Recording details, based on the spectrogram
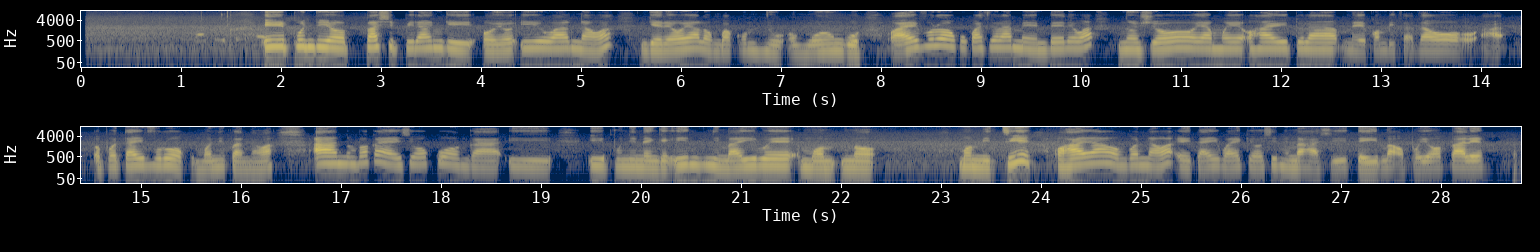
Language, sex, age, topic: Oshiwambo, female, 25-35, finance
